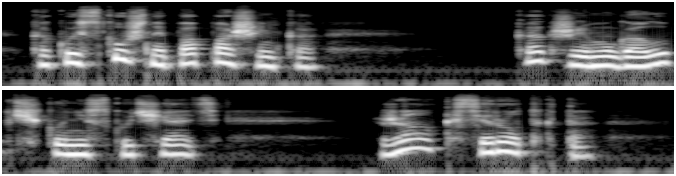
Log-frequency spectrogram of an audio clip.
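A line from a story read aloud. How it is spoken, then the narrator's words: Whisper. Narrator (Russian): Маришка мне шепнула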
